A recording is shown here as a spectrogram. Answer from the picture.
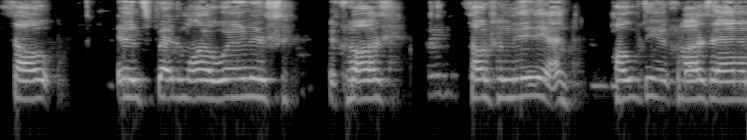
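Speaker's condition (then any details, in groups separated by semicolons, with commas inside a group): Cerebral palsy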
